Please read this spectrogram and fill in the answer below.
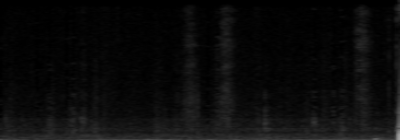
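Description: Fineliner pen writing on paper: faint, light scratching strokes.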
